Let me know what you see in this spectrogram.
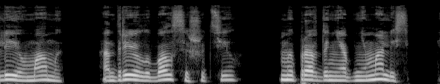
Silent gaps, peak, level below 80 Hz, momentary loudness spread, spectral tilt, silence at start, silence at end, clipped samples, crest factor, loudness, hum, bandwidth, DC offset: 0.68-0.97 s, 2.49-2.78 s; -2 dBFS; -48 dBFS; 11 LU; -5.5 dB/octave; 0 s; 0.35 s; under 0.1%; 16 dB; -17 LUFS; none; 17 kHz; under 0.1%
